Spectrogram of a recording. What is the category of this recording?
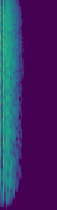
Instrument samples > Synths / Electronic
